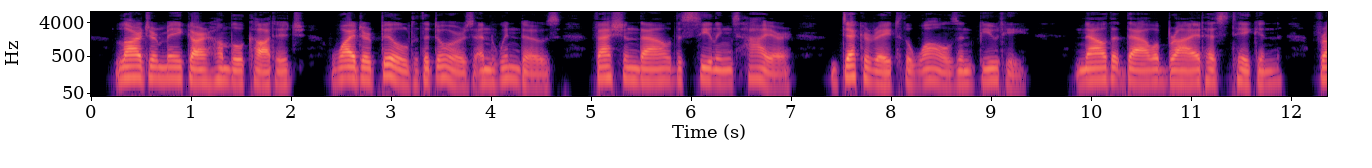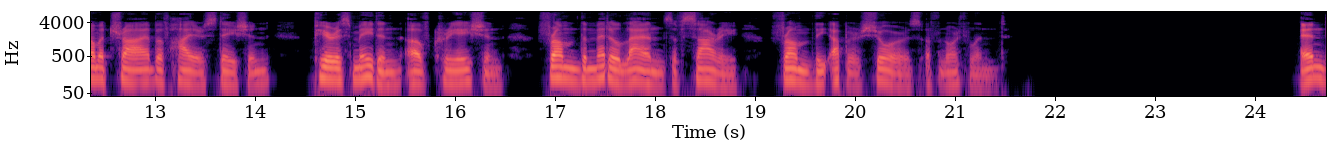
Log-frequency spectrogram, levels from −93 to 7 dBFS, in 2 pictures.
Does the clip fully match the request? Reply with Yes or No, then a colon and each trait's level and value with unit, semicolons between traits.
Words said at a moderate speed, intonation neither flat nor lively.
No: slow, 120 wpm; average, 3.7 semitones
